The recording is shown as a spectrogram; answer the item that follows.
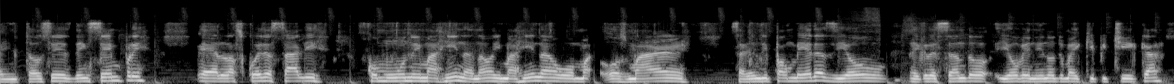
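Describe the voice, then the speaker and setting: With a warm, medium-pitched voice, this native Portuguese-speaking Brazilian man looks back on the past in a relaxed interview, blending Spanish into his Portuguese. Music plays behind the dull, lo-fi recording.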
